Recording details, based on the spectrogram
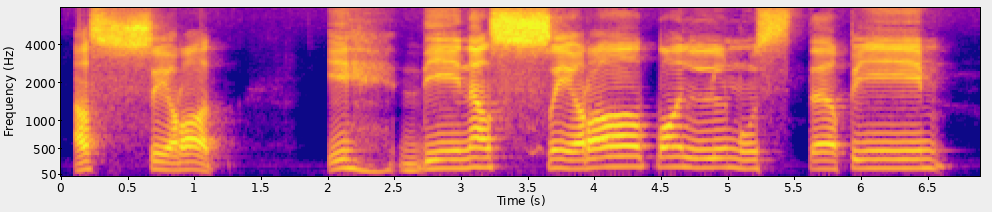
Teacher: Ihdinas siratal mustaqim. Ya, ada shad, ada ra, dan ada ta. 3 huruf ini dibaca tebal.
